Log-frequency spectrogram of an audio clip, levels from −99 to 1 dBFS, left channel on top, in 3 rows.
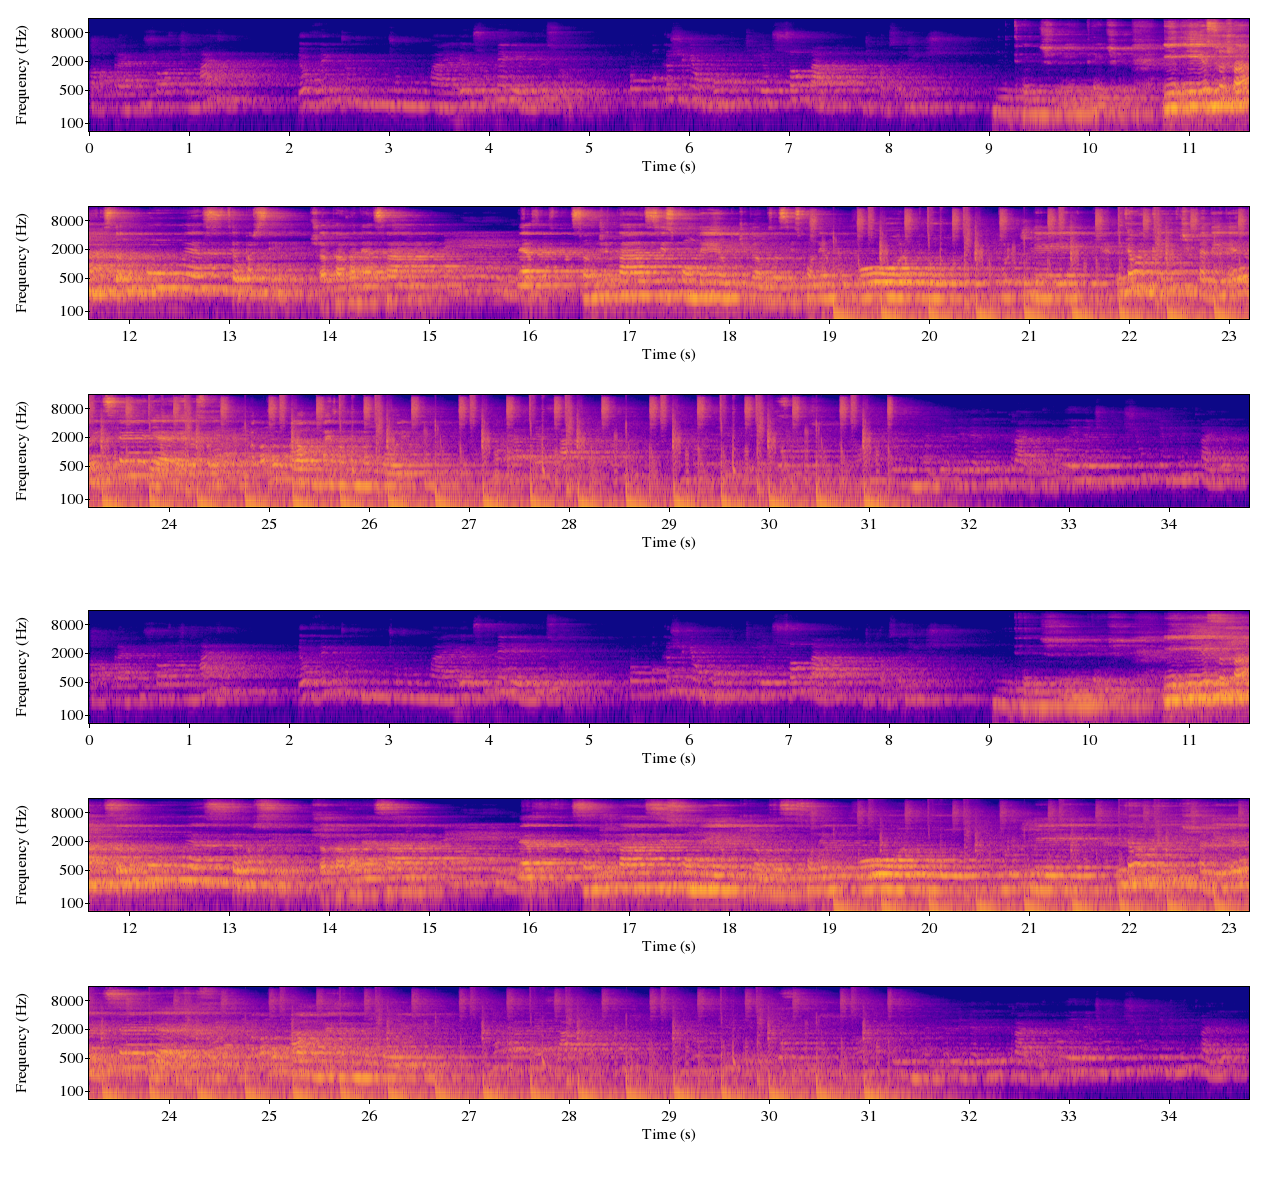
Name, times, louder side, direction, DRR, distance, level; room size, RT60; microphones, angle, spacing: voice 1, 0.0-1.4 2.1-4.8 5.4-8.5 14.8-16.3 19.1-19.3 20.7-21.5 24.4-26.7 27.2-28.6 29.1-34.6, equal, ahead, -5 dB, 5.4 m, -41 dB
voice 2, 9.0-15.1 15.9-16.0 16.5-20.2 20.7-24.5 24.8-26.7 30.2-30.3 31.4-31.6, left 2 dB, 85° left, 0 dB, 4.4 m, -25 dB
sound 1, 18.8-31.2, left 3 dB, 45° left, 0.8 m, -31 dB
20.5 x 17.5 x 8.5 m, 2.6 s
head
